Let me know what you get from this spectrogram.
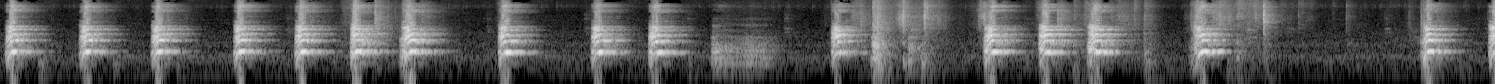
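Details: Weimaraner barking playfully at a cat behind a door: a rapid run of clear, tonal barks roughly every half second, a short break with a softer grumble, then more barks mixed with scraping noise.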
